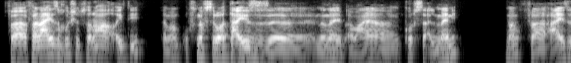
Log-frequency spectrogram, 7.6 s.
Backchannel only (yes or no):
yes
